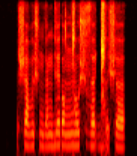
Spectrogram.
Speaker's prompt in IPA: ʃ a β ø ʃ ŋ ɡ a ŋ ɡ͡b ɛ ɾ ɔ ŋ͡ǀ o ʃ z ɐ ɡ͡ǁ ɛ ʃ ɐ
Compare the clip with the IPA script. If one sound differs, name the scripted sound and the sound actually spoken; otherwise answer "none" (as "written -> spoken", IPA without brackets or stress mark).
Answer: ɡ͡b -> ɡ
